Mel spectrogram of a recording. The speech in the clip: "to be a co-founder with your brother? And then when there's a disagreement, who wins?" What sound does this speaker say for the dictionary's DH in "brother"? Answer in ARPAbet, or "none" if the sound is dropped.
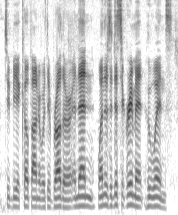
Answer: DH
